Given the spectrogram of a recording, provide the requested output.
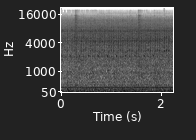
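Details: Daihatsu Sirion with the check engine light on: idle with uneven low thumps about every second, likely a misfiring cylinder; injector wiring and power supply are being checked, ECM or wiring is suspected, and the cause is not confirmed.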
